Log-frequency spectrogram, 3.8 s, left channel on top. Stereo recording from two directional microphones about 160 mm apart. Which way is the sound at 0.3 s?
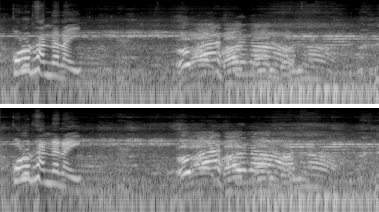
15° right (ahead or behind).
